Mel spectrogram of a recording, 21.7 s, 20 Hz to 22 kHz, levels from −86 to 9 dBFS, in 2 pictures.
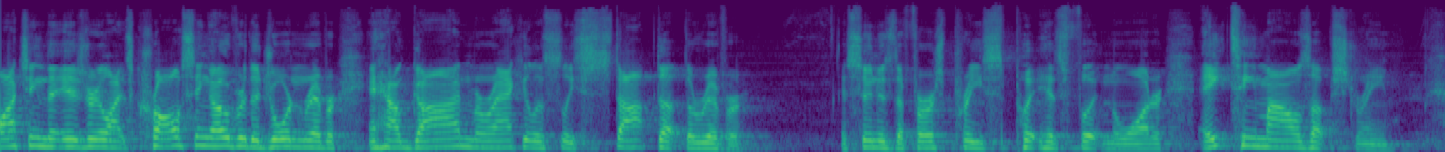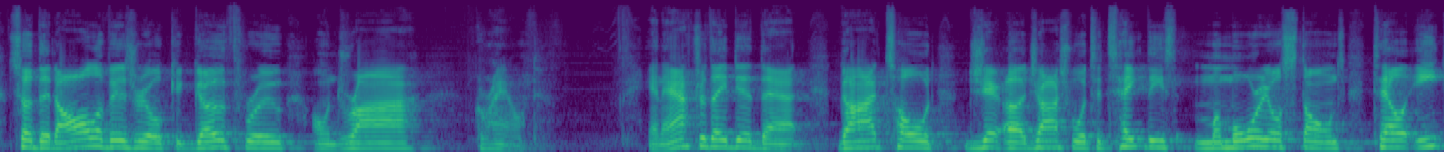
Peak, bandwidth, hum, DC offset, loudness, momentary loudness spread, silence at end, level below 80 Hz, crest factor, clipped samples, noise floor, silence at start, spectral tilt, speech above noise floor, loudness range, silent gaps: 0 dBFS; 18.5 kHz; none; under 0.1%; -21 LUFS; 10 LU; 0 s; -78 dBFS; 20 dB; under 0.1%; -59 dBFS; 0 s; -5 dB/octave; 38 dB; 4 LU; none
